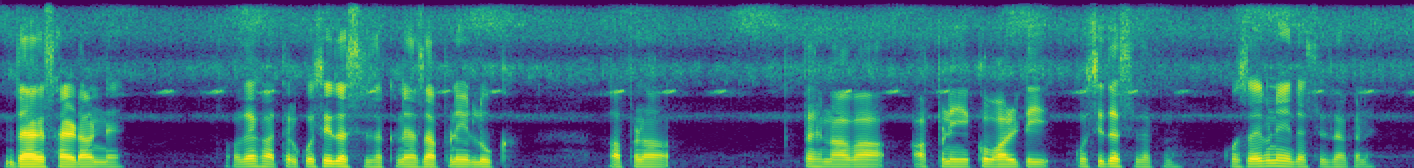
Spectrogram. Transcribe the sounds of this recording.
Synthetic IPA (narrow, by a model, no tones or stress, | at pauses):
bɛːɡsaːiɖaːnːeː | o̰ːd̪eːkʰaːt̪ːəɾkʊsiːd̪əsiːsəkneːəs̬əpɳiːlʊkʰ | ə̰pnaː | t̪əɦnaːʋaːə̰pniːkʋaːlʈiːkʊsiːd̪əsiːsəkneː | kʊseːbiːnəĩːd̪əsiːsəkneː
